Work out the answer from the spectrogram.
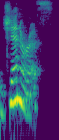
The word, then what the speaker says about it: generous: a little different so ge and E are oh you asked that gee sounds like Jeff so generous generous is like the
